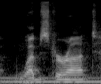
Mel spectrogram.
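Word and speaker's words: Webstaurant: Websterant, I think is how you say it, W-E-B, and then restaurant has a lot of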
